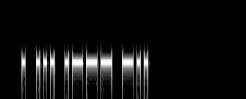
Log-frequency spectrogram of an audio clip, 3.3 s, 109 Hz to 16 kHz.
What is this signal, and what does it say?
Morse code, heard as a keyed tone, about 25 wpm, 700 Hz. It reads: ESJD
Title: Four Challenging Letter-Number Combinations 25wpm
